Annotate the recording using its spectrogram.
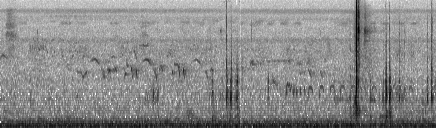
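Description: A golf club strikes the ball on a tee shot: one sharp crack about seven seconds in, the loudest sound by far. Birds chirp and call in the background before it.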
